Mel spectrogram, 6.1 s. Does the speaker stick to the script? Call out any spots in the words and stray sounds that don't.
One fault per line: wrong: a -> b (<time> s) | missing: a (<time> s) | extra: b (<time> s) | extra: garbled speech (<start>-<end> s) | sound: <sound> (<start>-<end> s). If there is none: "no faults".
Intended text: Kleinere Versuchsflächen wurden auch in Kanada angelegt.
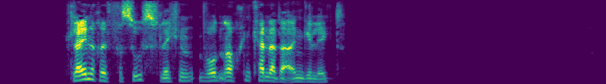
no faults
